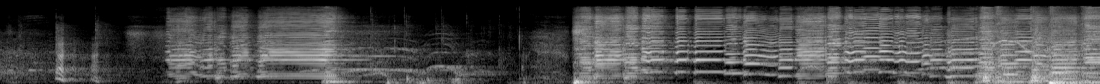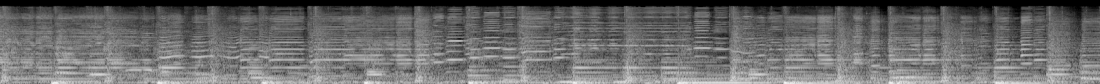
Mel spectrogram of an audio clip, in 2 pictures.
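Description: Harmonica and acoustic guitar playing a folk-country song intro, sparse at first. About ten seconds in, a full band with drums and upright bass joins in.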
